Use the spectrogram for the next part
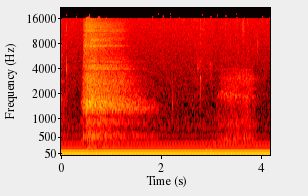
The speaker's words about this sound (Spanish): Una vez más, inhala. Aguanta la energía, aguanta la respiración. Y exhala.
